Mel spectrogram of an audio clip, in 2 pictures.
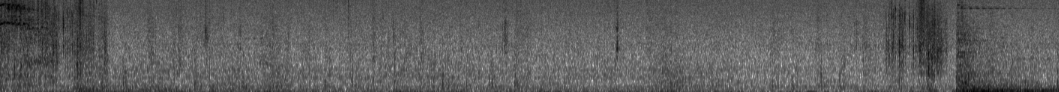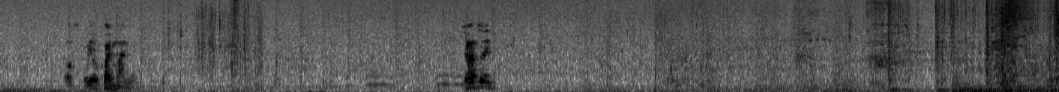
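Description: Footsteps crunch through snow at a run.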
